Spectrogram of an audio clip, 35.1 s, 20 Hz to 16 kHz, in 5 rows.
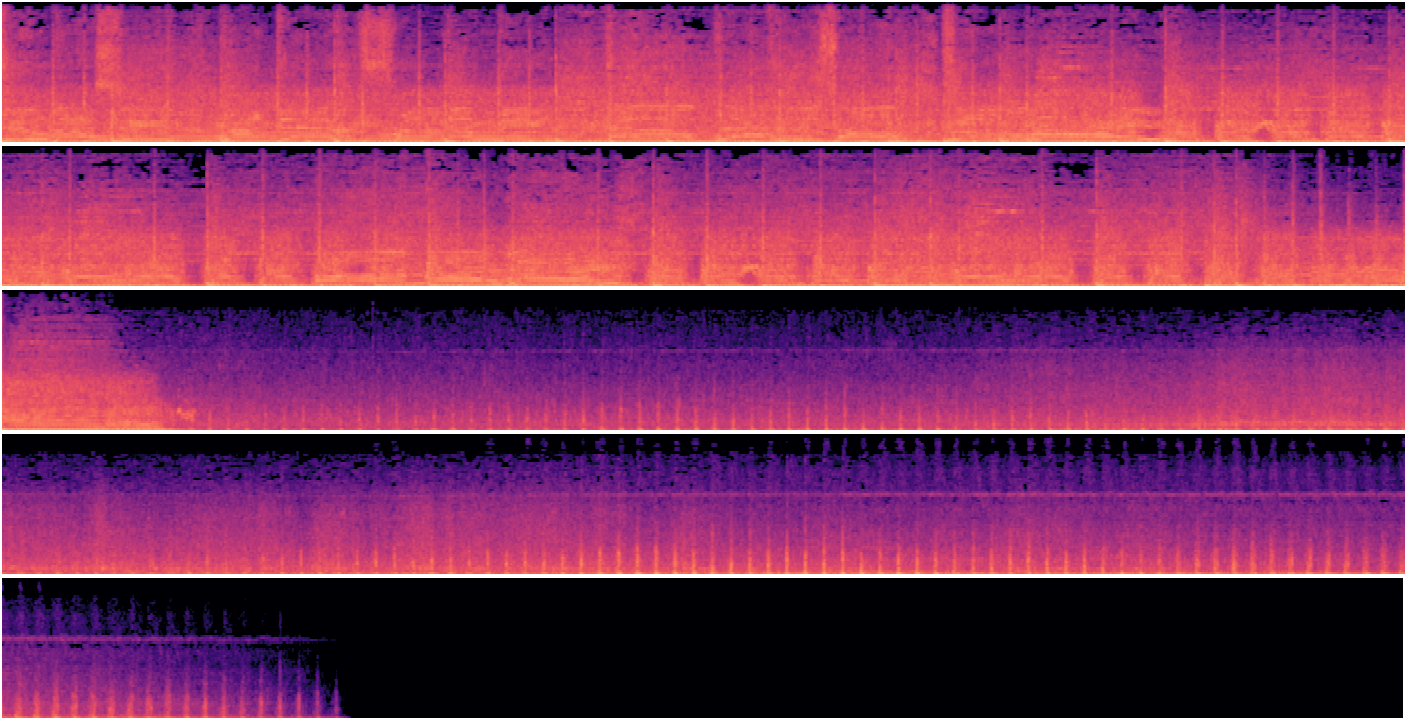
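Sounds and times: helicopter rotor blade beats: 0.0s - 29.8s.

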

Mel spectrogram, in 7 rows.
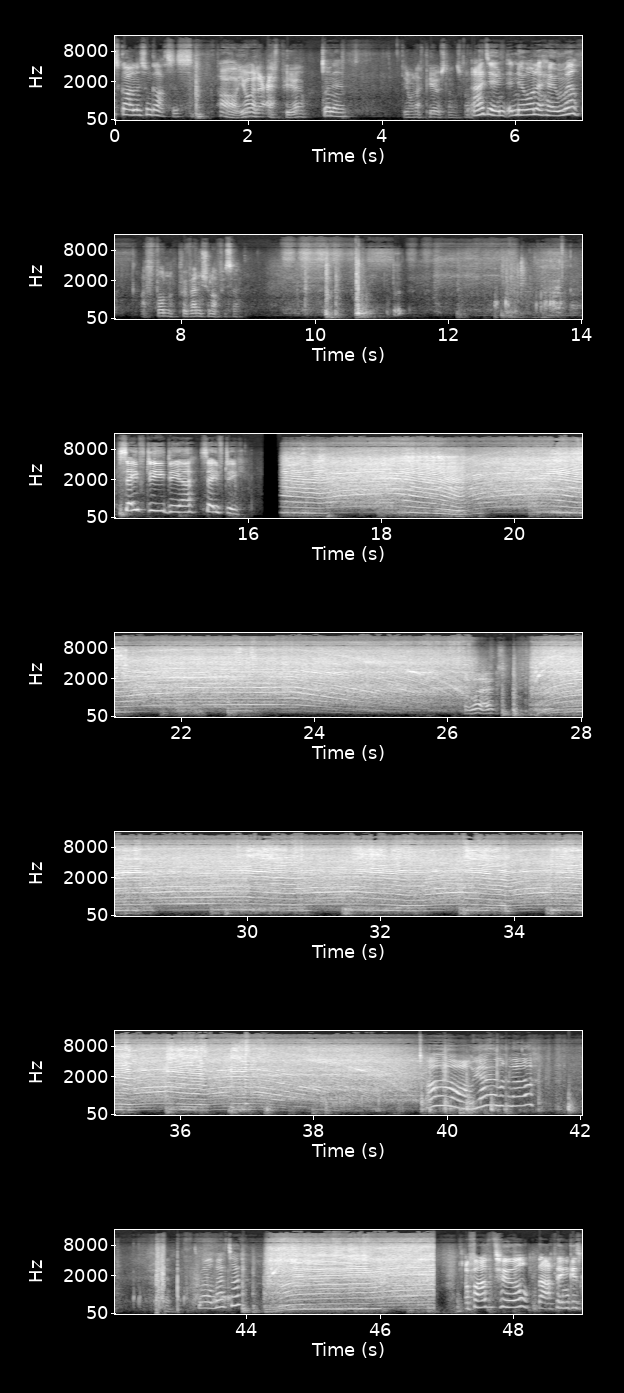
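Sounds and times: electric planer cutting wood: 16.5s - 39.8s, 44.3s - 46.9s.

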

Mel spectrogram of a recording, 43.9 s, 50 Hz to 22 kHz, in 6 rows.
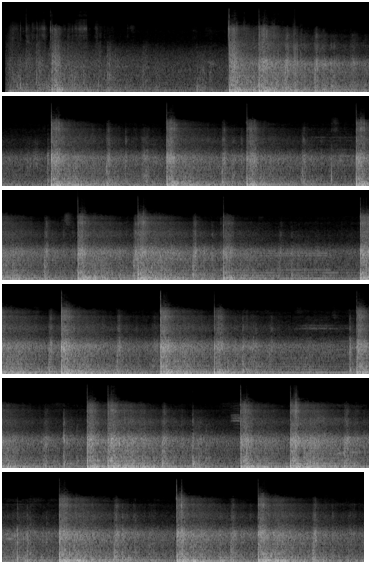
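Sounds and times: firework shells bursting: 0.1s - 3.1s
rumble after bangs: 0.1s - 43.9s.

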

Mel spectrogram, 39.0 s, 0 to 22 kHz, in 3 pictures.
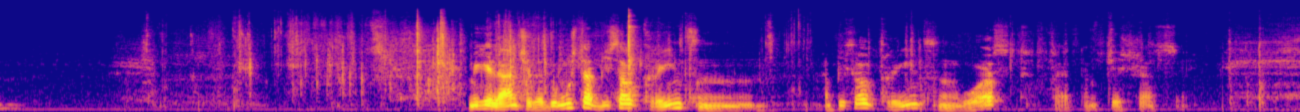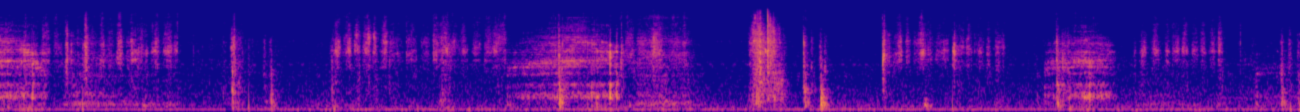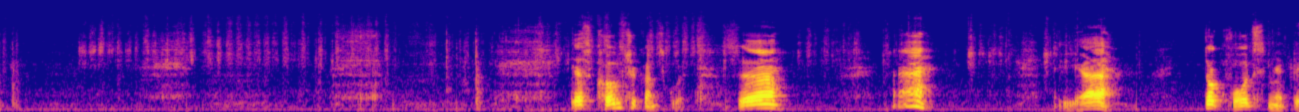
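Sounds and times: paintbrush scrubbing on paper: 8.5s - 11.7s, 13.2s - 14.8s, 16.3s - 19.9s, 21.8s - 23.1s, 24.3s - 25.3s, 26.8s - 35.0s, 35.7s - 36.7s.

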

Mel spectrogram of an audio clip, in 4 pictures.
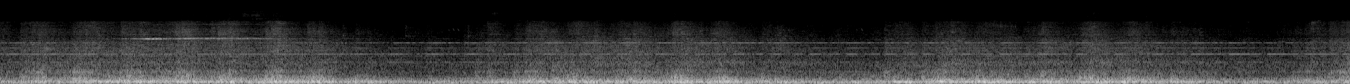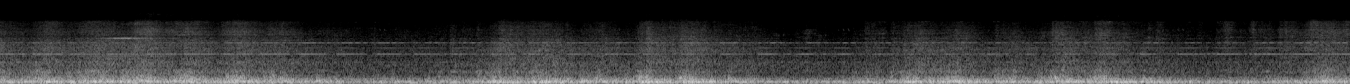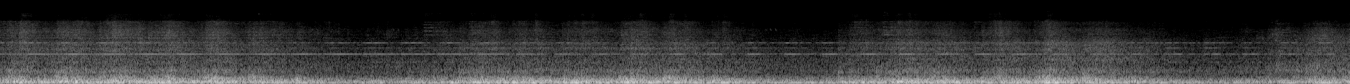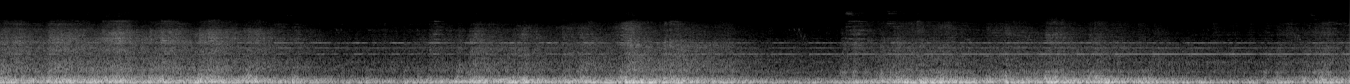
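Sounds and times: freight train rumbling on rails: 0.0s - 54.0s.

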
